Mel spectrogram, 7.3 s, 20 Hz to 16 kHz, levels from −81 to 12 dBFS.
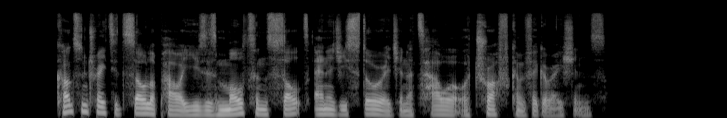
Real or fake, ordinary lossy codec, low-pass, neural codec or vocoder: real; none; 10.8 kHz; none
